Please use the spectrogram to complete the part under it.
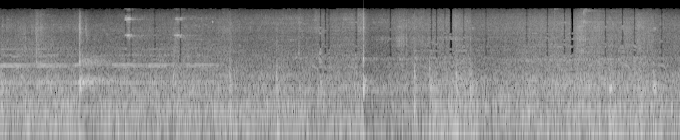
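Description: Steel wheels clack over rail joints as a tram passes close by.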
